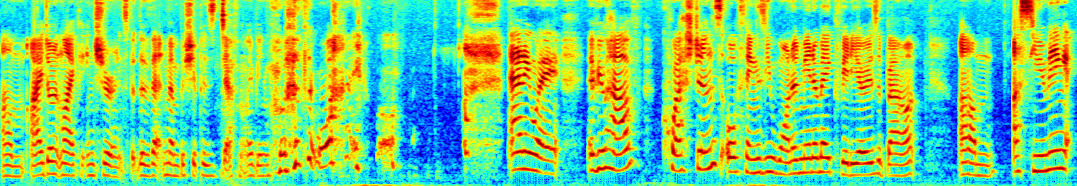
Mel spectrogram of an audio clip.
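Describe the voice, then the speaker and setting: A young woman with a high voice, rambling tiredly in a casual vlog chat, full of fillers and self-deprecating asides. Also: unhurried. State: tired, running on fumes. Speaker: vlogger and singer.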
